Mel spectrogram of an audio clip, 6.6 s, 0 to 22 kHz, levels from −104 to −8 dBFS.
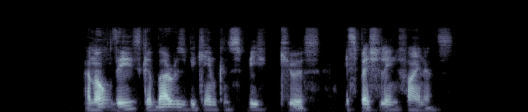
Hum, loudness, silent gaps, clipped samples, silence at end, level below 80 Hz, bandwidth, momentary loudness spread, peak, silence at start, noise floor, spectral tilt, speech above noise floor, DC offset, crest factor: none; -39 LUFS; 4.25-4.29 s; under 0.1%; 1 s; -82 dBFS; 8.2 kHz; 16 LU; -16 dBFS; 1.05 s; under -90 dBFS; -3.5 dB/octave; over 51 dB; under 0.1%; 24 dB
